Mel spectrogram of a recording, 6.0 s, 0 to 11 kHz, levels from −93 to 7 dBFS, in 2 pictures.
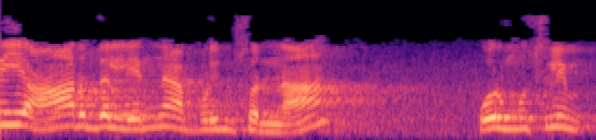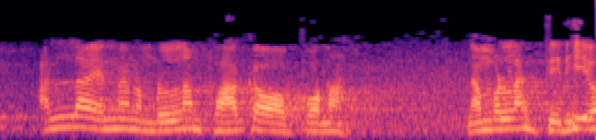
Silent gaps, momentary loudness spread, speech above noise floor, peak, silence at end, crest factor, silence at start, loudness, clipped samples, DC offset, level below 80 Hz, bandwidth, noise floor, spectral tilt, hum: none; 13 LU; 22 dB; 0 dBFS; 0 s; 16 dB; 0 s; -16 LUFS; under 0.1%; under 0.1%; -58 dBFS; 8 kHz; -37 dBFS; -6.5 dB/octave; none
